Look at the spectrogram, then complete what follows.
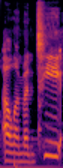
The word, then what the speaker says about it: LMNT: electrolytes and funny thing I kept calling them Elemental element I seriously could not pronounce this but I've got it down now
